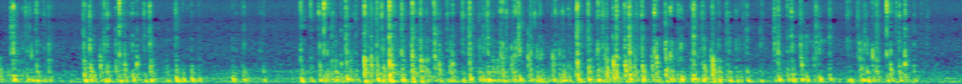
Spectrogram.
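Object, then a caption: Plastic laptop keyboard. Fingertips of both hands type fast on the backlit, low-profile scissor-switch keyboard with plastic keycaps of an aluminum MacBook Air resting on a table. The result is a dense, continuous stream of quick tapping clicks, each with a soft low thud and a brief bright click that dies away almost instantly. The taps run steadily for nearly ten seconds.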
